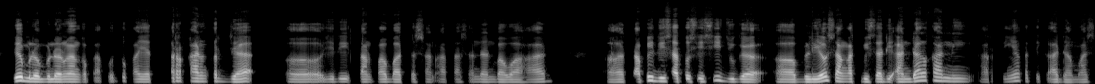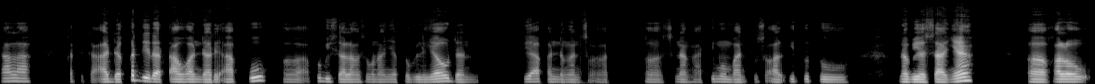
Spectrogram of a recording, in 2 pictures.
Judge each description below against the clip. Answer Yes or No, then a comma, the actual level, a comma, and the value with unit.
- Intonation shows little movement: Yes, narrow, 2.3 semitones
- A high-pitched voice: No, low, 120 Hz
